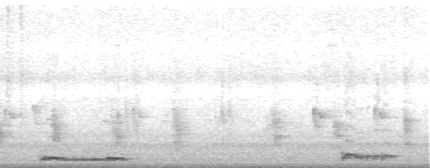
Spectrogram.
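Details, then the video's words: Local zebra dove singing: a drawn-out, gently trilled mid-pitched coo phrase, a pause of about three seconds, then a shorter rolling coo, with faint high clicks and steady low background noise. "Perkutut Gacor"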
